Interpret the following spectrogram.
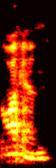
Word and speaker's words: Loughan: So tell them how you pronounce it. Loughan.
